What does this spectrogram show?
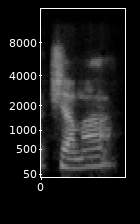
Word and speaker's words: क्ष: अभी देखिए आधा क और ये श मिल करके बन गया क्ष।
